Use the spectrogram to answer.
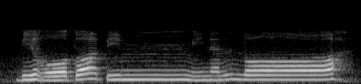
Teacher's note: آگے بغضب من اللہ، بم میں ادغام الغنہ کرنا ہے، 2 کاؤنٹ کرنے ہیں اور لفظ جلالہ کو پر کر دینا ہے کیونکہ اس سے پہلے فتح آ رہی ہے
